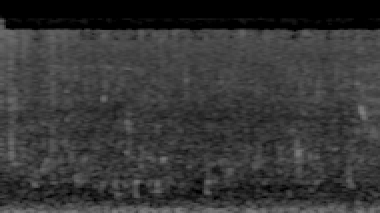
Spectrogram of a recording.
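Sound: river water flowing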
